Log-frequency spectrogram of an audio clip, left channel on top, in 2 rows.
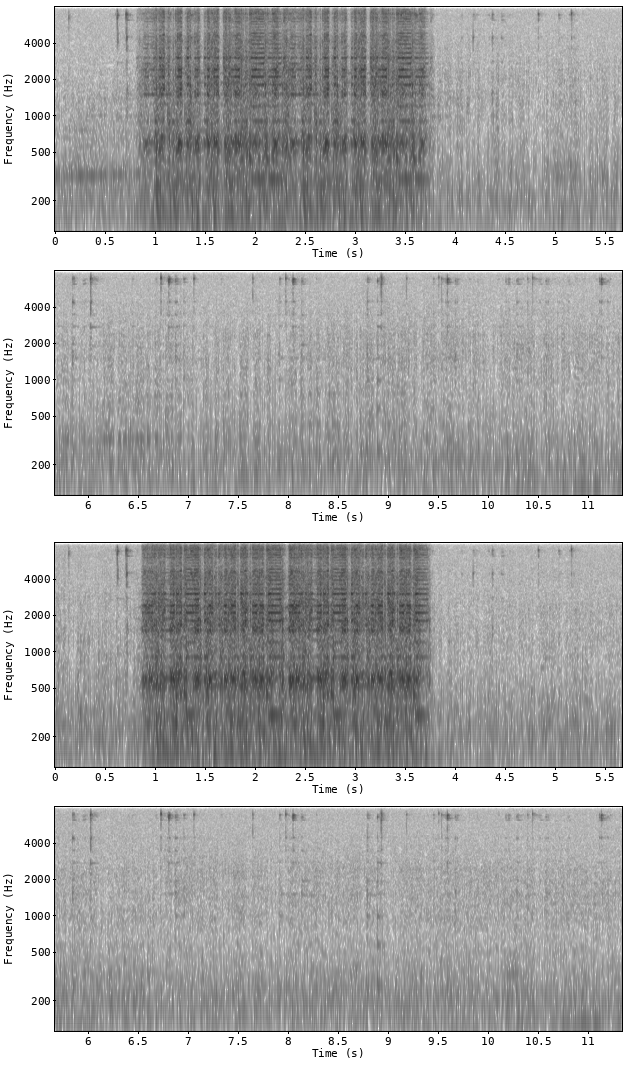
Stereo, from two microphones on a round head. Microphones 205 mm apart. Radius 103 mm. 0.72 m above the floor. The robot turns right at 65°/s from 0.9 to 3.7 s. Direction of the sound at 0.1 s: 5° right (ahead or behind).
